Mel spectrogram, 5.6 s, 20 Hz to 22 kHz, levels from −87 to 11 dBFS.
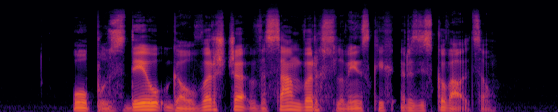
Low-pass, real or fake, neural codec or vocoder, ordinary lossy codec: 19.8 kHz; fake; vocoder, 48 kHz, 128 mel bands, Vocos; none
